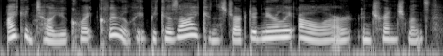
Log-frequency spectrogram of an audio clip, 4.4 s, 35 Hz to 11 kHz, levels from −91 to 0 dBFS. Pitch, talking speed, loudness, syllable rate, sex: 210 Hz, 175 wpm, -20 LUFS, 5.3 syllables/s, female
